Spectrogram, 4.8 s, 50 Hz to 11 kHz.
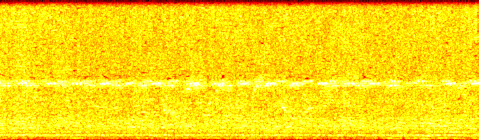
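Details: Bees buzzing together in a steady, dense hum with bands around 250 and 500, a continuous high thin tone near 4.5k above, level unchanging throughout.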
